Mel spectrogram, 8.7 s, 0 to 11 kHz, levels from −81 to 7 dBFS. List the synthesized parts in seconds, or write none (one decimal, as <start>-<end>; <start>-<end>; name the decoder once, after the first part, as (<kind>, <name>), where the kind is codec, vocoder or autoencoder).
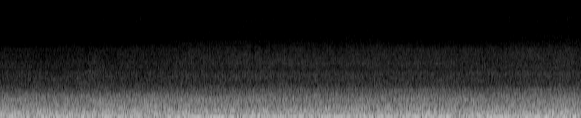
4.2-7.2 (vocoder, Vocos)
